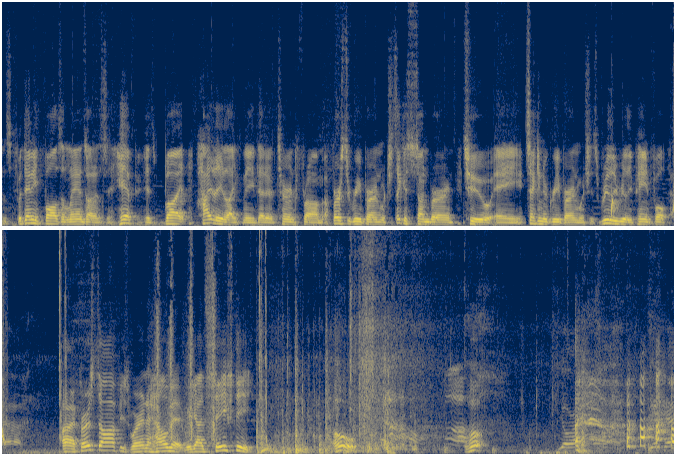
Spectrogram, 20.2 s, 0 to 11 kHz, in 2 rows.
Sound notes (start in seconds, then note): 10.0 Steve-O grunts; 16.8 Steve-O grunts; 18.5 laughing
